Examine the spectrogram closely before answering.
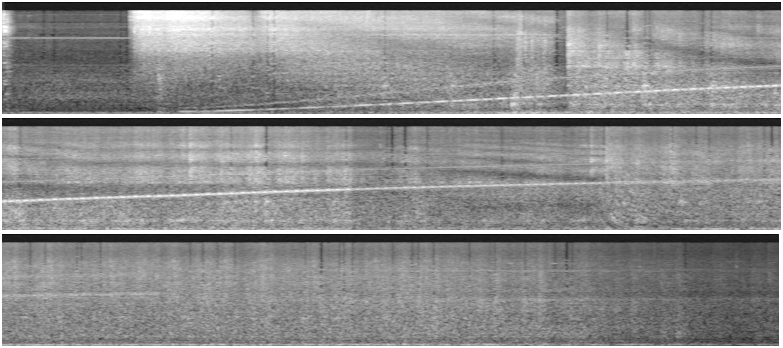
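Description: A subway train's wheels rumble on the rails.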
